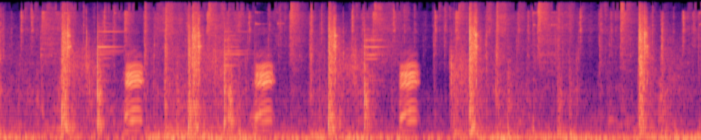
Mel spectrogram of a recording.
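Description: Gunshots ring out during timed shooting from a tripod, several sharp, loud reports at uneven intervals, some followed by short tonal chirps, over steady outdoor background noise.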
